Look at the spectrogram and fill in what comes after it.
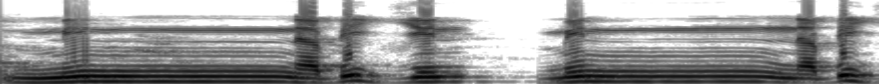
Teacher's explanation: من نبی یہ ہے ادغام مع الغنہ، یعنی غنہ ہوگا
